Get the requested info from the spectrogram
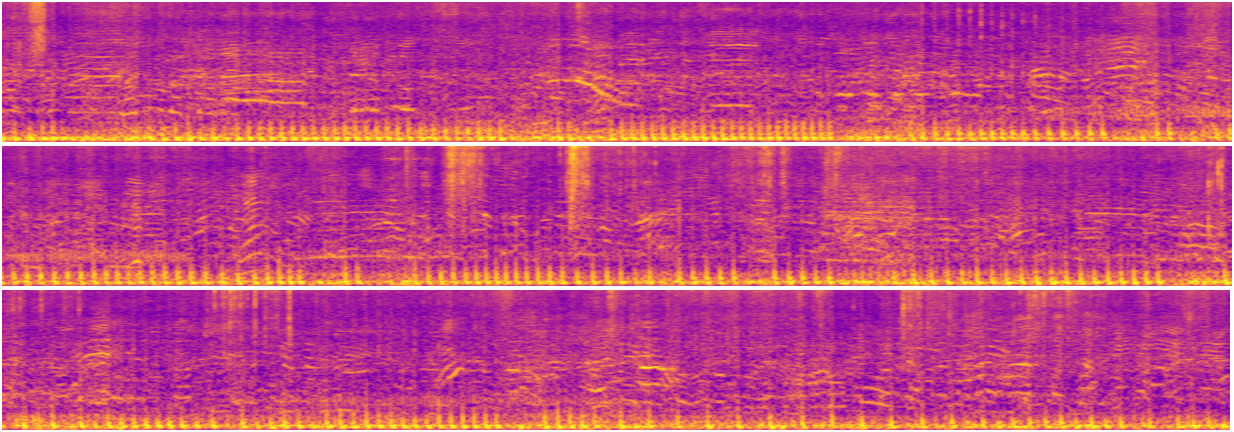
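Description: Indistinct chatter of many people talking at once, over a loud steady low rumble.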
